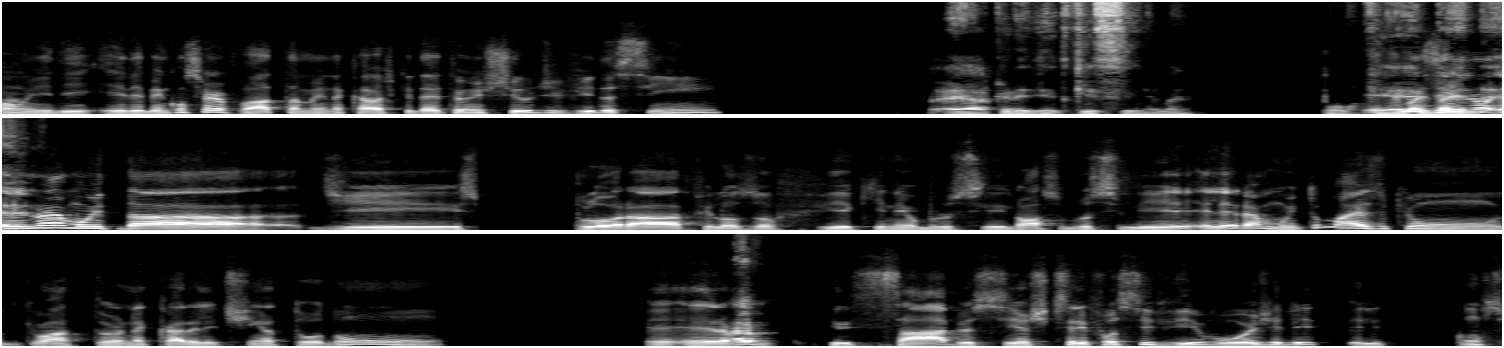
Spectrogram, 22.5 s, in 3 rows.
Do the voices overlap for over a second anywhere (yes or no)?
no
